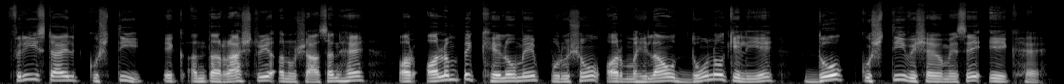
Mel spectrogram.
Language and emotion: Hindi, neutral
